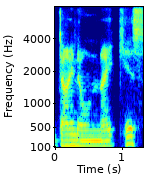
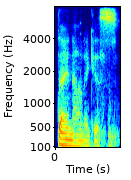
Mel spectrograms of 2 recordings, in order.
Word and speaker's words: Deinonychus: Although his is like dino as in dinosaur, and yours is dino as in Deinonychus, I think it is. Is that right? Deinonychus, yeah. Deinonychus.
